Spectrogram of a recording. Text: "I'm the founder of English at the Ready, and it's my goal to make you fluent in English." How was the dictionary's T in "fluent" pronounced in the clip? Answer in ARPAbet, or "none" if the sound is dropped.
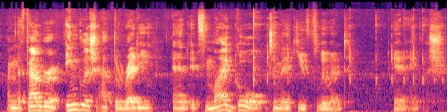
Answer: T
